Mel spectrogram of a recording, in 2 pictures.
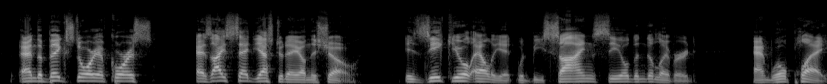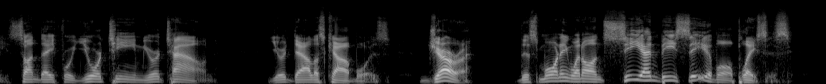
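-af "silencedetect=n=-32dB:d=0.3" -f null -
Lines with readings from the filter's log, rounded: silence_start: 1.49
silence_end: 1.97 | silence_duration: 0.47
silence_start: 3.49
silence_end: 4.06 | silence_duration: 0.57
silence_start: 6.87
silence_end: 7.54 | silence_duration: 0.67
silence_start: 10.32
silence_end: 11.01 | silence_duration: 0.68
silence_start: 12.13
silence_end: 12.58 | silence_duration: 0.45
silence_start: 12.94
silence_end: 13.49 | silence_duration: 0.56
silence_start: 16.15
silence_end: 16.54 | silence_duration: 0.39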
